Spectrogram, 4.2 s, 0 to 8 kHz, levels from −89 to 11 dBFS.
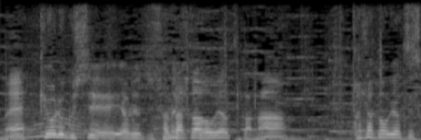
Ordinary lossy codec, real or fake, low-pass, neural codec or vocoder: none; real; none; none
